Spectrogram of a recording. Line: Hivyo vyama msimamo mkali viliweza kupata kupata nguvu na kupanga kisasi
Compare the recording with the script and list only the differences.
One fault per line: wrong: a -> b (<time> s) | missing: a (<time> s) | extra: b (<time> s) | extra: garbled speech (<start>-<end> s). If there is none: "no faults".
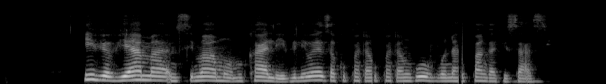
no faults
